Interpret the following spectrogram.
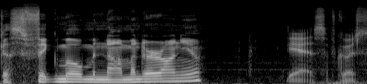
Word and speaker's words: sphygmomanometer: Sphygmomanometer. Yep. Am I really saying that right? Yeah. Sphygmomanometer. Sphygmomanometer. Yeah. That's the Canadian pronunciation.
